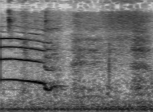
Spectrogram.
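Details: Ragdoll cat being put into a harness for an outdoor walk gives a single short meow that slides downward and fades, with a steady low household hum behind it.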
